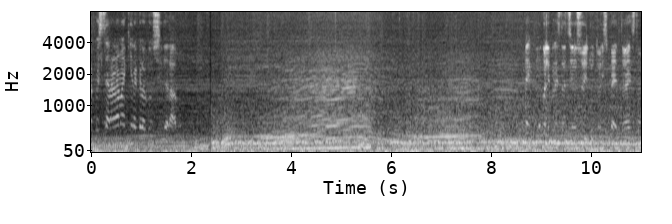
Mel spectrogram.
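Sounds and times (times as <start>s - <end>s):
car engine revving hard: 2.4s - 11.0s.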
